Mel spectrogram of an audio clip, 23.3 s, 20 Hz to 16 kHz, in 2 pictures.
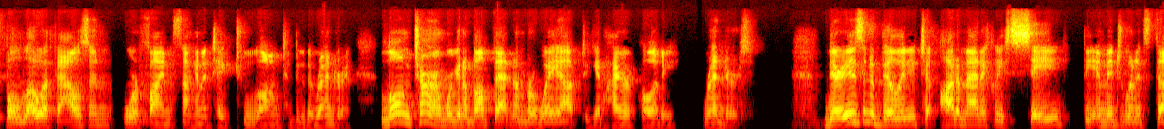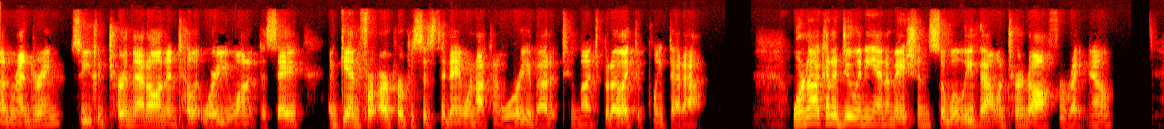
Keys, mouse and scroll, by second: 21.8 click.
